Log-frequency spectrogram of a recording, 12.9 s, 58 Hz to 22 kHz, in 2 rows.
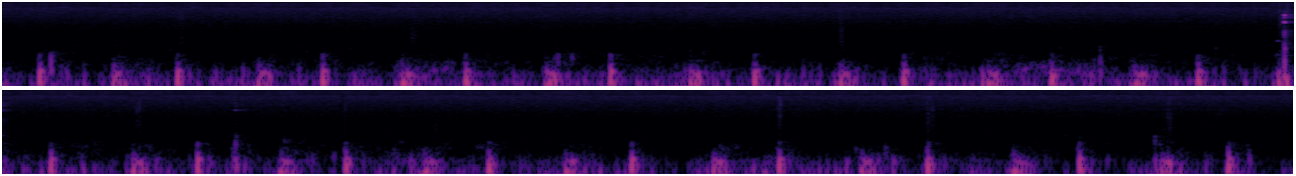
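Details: Steady low thumping heartbeat at about 82 beats a minute, recorded during abdominal exercises (sit-ups); little exercise was done, so the rate is only mildly raised. Normal heart sounds.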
